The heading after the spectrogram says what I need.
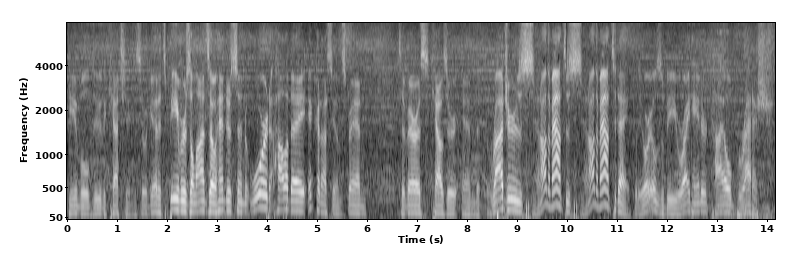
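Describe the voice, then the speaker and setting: A man's voice: medium pitch, expressive, moderate pace, a bit bright, soft background music. An American man calling a baseball game live on the radio as the play-by-play announcer. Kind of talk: live sports commentary. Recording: background stadium noise on radio broadcast.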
